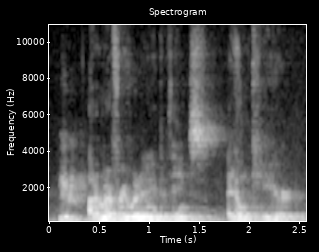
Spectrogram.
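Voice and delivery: ordinary talk, nothing marked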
